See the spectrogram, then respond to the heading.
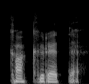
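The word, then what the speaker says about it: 隠れて: How's this guy pronounce? Yumeshi. Perfect. And this guy? Ashioto. Perfect. And this guy way over here? Kakurete.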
